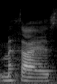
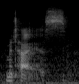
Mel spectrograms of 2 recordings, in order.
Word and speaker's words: Matthias: So yeah, I pronounced it like Matthias through the entire first book, and then I heard her pronounce it Matthias.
